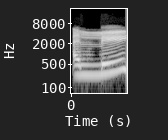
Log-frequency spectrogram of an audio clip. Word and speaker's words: allay: So somebody saying allay your fear means to reduce your fear, to pacify you, to help you in calming down in any tense situation. So LA rhymes with delay, and delay you can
